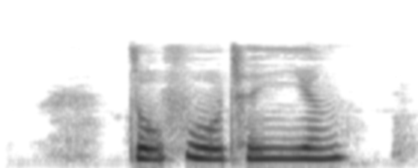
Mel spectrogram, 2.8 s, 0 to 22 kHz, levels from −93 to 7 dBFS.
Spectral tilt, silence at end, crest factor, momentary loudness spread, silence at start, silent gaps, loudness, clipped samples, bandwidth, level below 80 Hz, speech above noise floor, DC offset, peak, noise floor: -6.5 dB/octave; 0.5 s; 18 dB; 5 LU; 0.85 s; none; -18 LUFS; under 0.1%; 7.4 kHz; -64 dBFS; 38 dB; under 0.1%; -2 dBFS; -55 dBFS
